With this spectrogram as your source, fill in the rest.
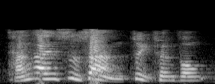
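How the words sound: The line is read in Mandarin Chinese. The speaker calls it wrong. "你用北京语念"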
